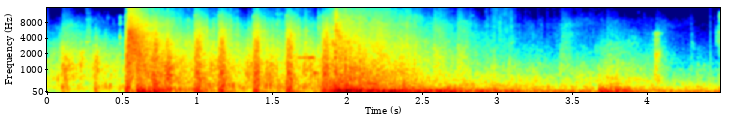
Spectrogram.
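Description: Heavy booming cannon blasts in the video game Arma 3 go off in quick succession, loud and close, with rumbling reverberation between the shots.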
